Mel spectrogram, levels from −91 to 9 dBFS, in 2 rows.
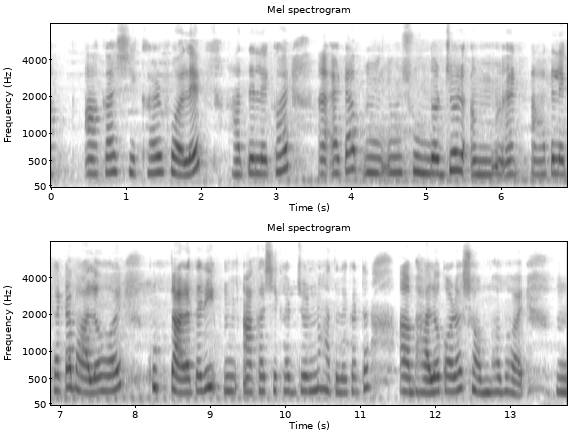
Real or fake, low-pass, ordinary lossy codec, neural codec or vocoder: real; none; none; none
